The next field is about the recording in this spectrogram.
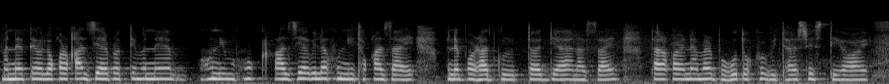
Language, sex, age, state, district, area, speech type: Assamese, female, 18-30, Assam, Barpeta, rural, spontaneous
